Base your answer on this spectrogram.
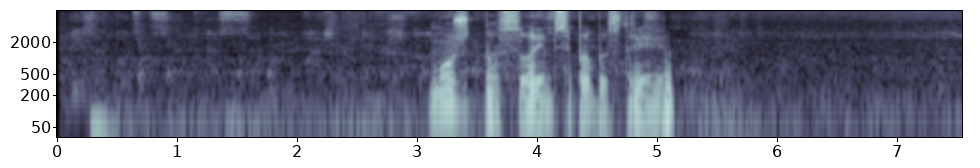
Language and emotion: Russian, neutral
